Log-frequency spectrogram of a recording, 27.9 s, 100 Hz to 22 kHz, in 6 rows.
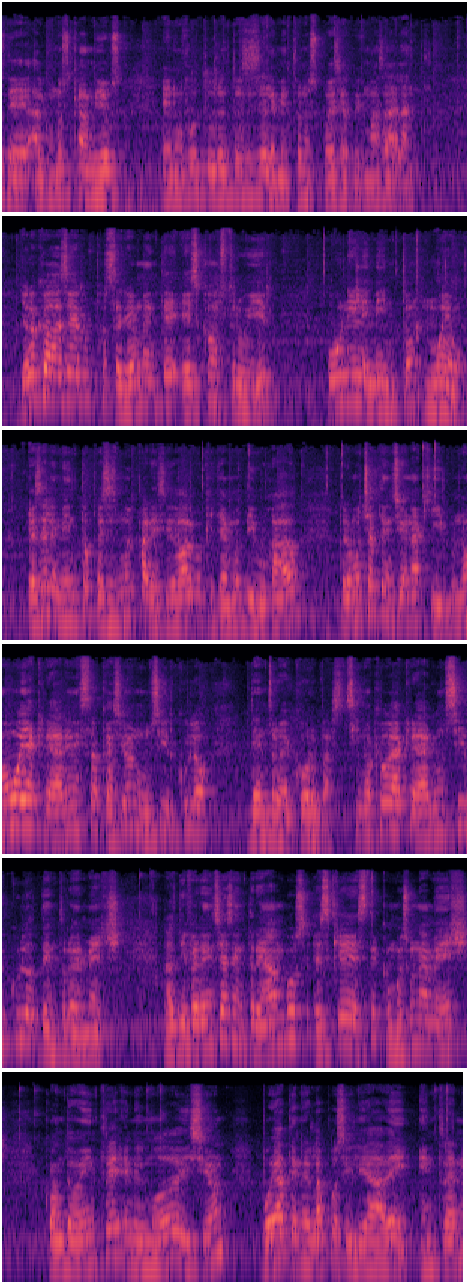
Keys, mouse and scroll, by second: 2.2-2.7 middle drag, 3.3 shift+middle click, 4.1-4.6 middle drag, 7.9 middle drag, 8.6 shift+middle click, 9.5 KP_7, 10.1 scroll down 2, 11.2 shift+scroll down 1, 11.3-11.9 shift+middle drag, 12.0 scroll up 2, 12.5-12.8 shift+middle drag, 13.5-20.1 drag, 20.9 scroll up 1, 21.5 scroll up 1, 21.9-22.4 shift+middle drag, 23.4-24.8 drag, 27.6 click.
